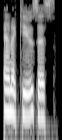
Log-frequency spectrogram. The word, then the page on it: anacusis: British English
